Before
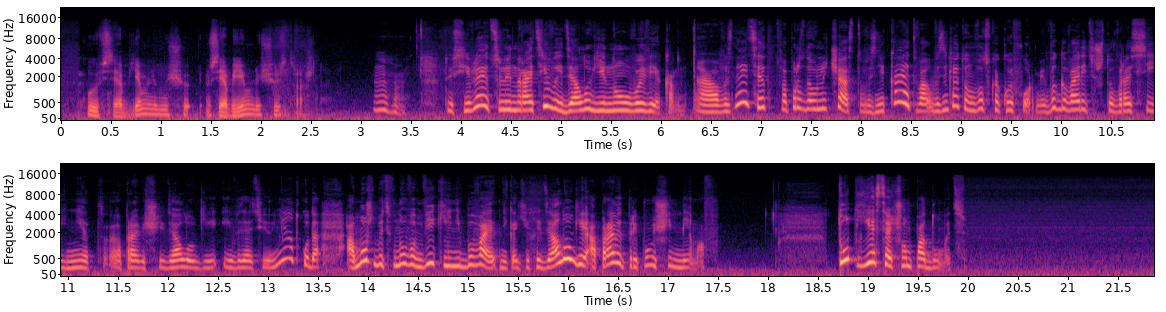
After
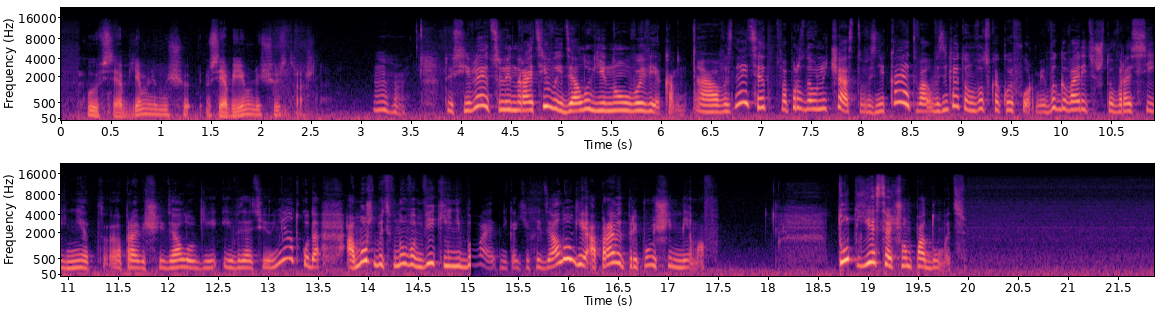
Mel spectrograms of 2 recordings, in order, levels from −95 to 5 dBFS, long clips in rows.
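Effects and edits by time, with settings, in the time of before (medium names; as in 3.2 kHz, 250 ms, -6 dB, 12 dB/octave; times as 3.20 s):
15.02–16.31 s: fade in linear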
